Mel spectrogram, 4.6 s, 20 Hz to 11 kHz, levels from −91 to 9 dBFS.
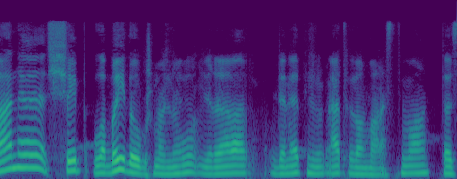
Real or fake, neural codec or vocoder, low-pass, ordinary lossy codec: fake; codec, 16 kHz, 1 kbps, FreqCodec, larger model; 7.2 kHz; MP3, 48 kbps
